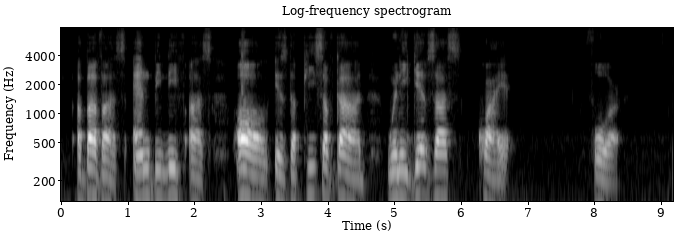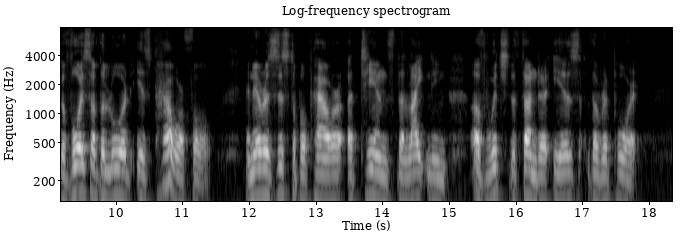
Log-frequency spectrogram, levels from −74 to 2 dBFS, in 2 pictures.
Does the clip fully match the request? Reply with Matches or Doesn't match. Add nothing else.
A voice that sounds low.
Matches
